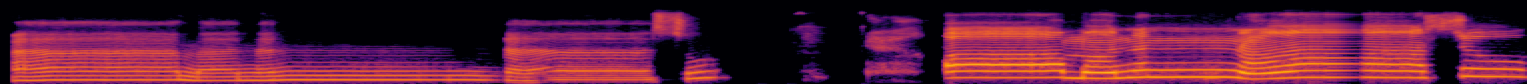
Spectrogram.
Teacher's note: you need to hold on the sound and make a nasal sound for about 2 seconds. So you can squeeze up your nose a little bit if you need to, just to really make sure you're making a nasal sound. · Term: noon gunna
